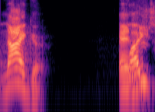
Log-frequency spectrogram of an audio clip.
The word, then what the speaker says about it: Niger: Simeon, that was called Niger. And why Lucius, you pronounce that like that? Because that's what it is. Niger.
